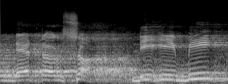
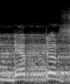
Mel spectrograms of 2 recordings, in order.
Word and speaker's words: debtors: देवादारो ने इंग्लिश में कहेवाय डेटर्स, DEBTORS, डेटर्स। घणा लोको आने डेप्टर्स के, बट डेप्टर्स ना कहेवाय, बी छे ते साइलेंट आवे छे एने डेटर्स कहेवाय।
